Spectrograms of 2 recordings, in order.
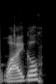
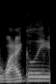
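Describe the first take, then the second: First: The name is said with an 'eye' vowel. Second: The name is said like 'wiggly'. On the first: The speaker calls it right. "good job, pal" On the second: The speaker calls it wrong. "Everybody calls me like Wiggly"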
